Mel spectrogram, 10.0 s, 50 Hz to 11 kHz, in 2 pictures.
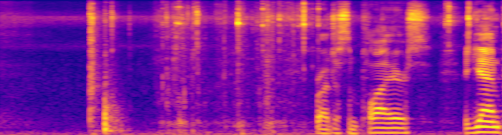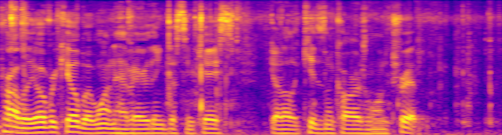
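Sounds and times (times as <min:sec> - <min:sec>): metal tools clinking: 0:01.5 - 0:10.0.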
